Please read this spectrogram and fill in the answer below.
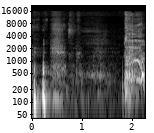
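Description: The tail of a short laugh at the start, then a sudden cough near the end.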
